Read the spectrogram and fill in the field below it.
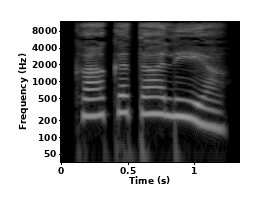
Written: ಕಾಕತಾಲೀಯ

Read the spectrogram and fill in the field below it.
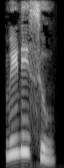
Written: ವೇಡಿಸು

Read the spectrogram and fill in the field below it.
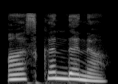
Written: ಆಸ್ಕಂದನ

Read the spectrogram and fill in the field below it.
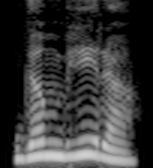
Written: ಗಂಭೀರ

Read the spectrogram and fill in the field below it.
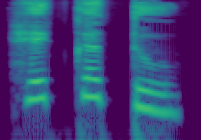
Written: ಹುಗುತೆ

